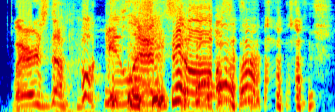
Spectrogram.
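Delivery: high, loud, stretched-out chef shout; mock yell. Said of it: "we yell out".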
